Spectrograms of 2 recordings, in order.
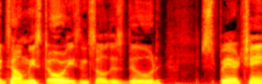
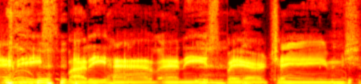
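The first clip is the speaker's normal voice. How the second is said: imitated crazy-sounding man's voice. Imitating a man downtown asking for spare change: imitating a man's crazy voice. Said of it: "that has the crazy voice".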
